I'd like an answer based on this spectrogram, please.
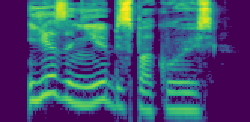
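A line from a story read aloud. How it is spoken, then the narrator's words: Sighing. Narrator (Russian): вздохнула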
